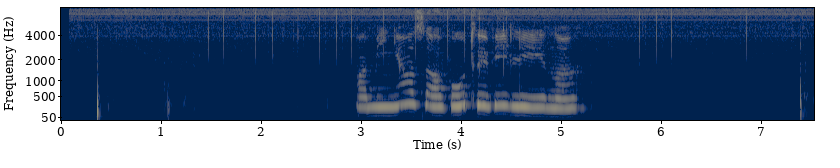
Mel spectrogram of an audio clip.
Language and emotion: Russian, sad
